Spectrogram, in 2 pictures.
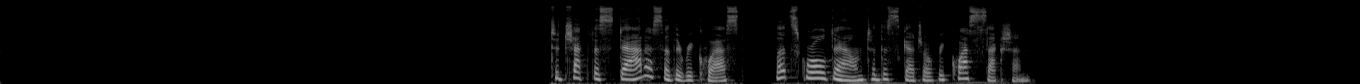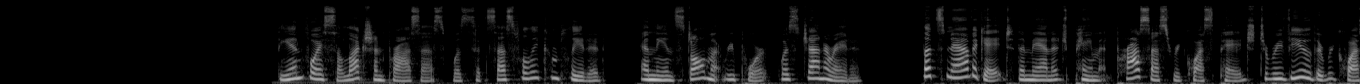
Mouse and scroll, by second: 4.9-9.0 drag, 9.4 click, 9.8 click, 9.9 click, 10.5 click, 11.0 click, 11.6 click, 17.0 click, 17.3 click, 19.3 click, 19.8 click, 20.4 click, 20.7-27.2 drag.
